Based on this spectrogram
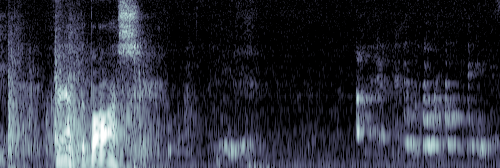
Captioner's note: happy sounds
